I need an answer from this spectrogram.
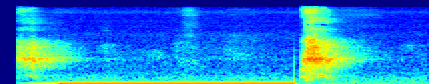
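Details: Misha, a female pet dog who had focal seizures just before and shortly after this recording, gives a short broad bark at the start and a louder sharp bark near the end, with a steady low hum underneath throughout.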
